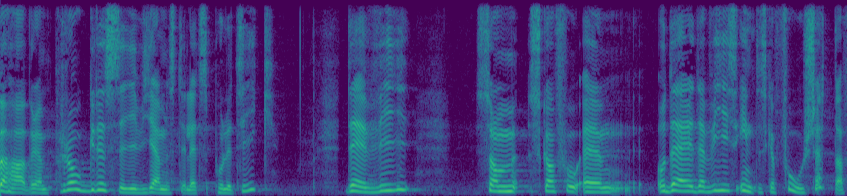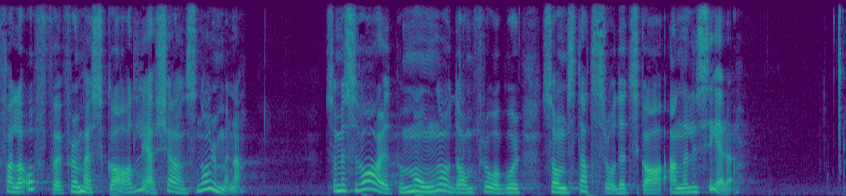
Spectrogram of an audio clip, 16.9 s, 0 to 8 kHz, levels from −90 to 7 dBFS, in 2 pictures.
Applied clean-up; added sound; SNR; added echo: none; none; none; none.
